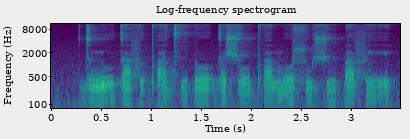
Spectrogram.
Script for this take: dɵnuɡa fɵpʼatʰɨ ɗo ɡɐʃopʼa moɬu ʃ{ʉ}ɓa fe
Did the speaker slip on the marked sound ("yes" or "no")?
no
